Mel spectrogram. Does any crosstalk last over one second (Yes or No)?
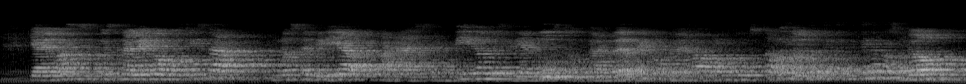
No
